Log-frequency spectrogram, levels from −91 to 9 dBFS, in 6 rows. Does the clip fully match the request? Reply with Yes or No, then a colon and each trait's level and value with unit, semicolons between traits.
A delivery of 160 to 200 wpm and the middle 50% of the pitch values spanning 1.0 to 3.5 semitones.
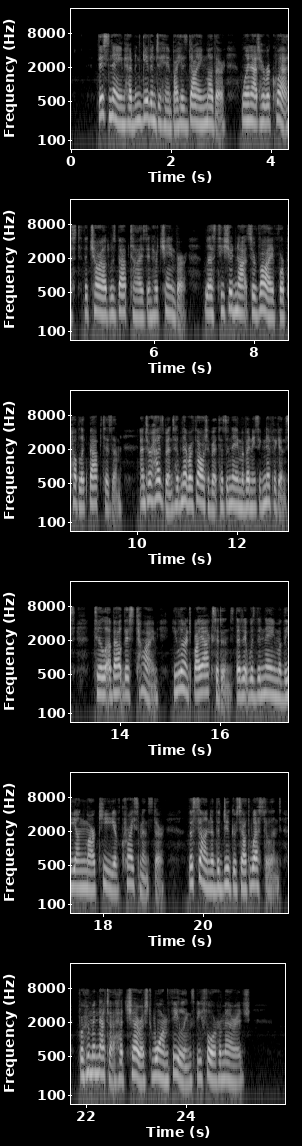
Yes: average, 180 wpm; average, 2.7 semitones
